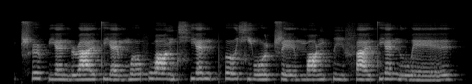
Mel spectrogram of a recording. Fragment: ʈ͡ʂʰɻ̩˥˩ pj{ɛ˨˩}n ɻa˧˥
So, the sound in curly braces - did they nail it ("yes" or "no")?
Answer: yes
